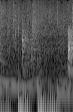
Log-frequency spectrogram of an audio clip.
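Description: Onion browning in a pan, with a steady close sizzle and a few soft stirring scrapes, alone over about a second.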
